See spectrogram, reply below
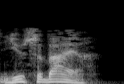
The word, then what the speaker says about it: eusebeia: That word godliness is a Greek word pronounced eusebia. Eusebia, E-U-S-E-B-E-I-A.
